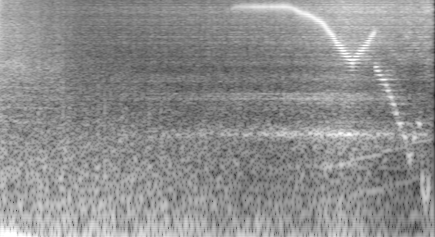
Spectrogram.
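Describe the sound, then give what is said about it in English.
A spaceship takes off after a three, two, one countdown: a loud, steady, deep roar fills the whole clip, joined near the end by a high whining tone that slides down, briefly up, then down again. “locking down the main bridge. Prepare for takeoff. Three, two, one.”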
